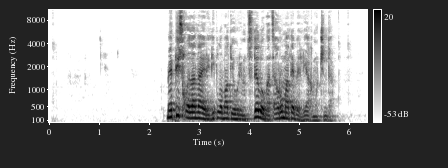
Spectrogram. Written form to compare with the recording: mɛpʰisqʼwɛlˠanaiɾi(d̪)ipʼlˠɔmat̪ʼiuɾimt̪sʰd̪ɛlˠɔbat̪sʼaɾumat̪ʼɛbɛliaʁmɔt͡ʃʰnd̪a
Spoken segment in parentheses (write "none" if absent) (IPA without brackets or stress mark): d̪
